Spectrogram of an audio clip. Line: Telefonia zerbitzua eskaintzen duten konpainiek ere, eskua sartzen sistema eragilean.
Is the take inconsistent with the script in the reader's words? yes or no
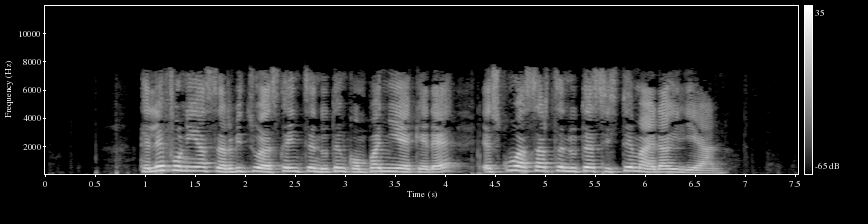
yes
